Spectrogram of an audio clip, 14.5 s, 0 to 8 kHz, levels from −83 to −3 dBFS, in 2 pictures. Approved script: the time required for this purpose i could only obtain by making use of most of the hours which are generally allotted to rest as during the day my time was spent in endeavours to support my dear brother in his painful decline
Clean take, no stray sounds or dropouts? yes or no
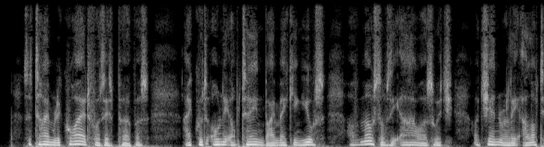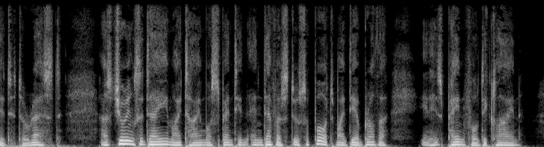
yes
